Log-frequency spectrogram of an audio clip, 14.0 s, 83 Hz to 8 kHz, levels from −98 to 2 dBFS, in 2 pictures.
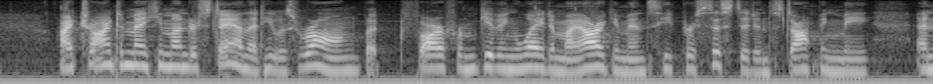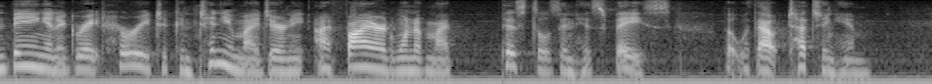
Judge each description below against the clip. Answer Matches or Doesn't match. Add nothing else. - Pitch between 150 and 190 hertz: Matches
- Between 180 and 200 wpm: Matches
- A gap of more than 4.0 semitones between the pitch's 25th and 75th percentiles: Matches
